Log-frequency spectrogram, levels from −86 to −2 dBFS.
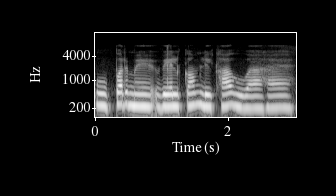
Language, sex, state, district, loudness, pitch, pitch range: Hindi, female, Jharkhand, Palamu, -16 LUFS, 225 Hz, 210-230 Hz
